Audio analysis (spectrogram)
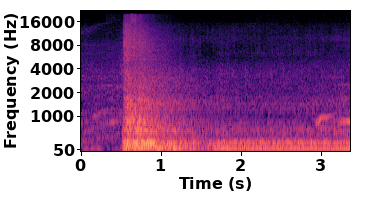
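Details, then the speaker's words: Mercedes S65 AMG, M279 V12, just after first start following full rebuild after oil starvation seizure: catches with a sharp blip, then settles into a smooth, even idle with a steady deep rumble; normal, healthy. "And she sounds sweet and amazing. Ho, ho, ho. I think this thing needs straight pipes."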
